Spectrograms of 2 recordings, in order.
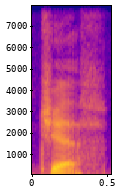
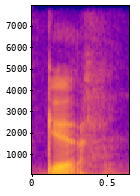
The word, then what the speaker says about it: GIF: A more recent one, just because I've ran into it a lot in my day-to-day right now, is people who pronounce GIF, JIF. I don't care if the creator of the GIF pronounces it JIF. He's wrong. It's GIF.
